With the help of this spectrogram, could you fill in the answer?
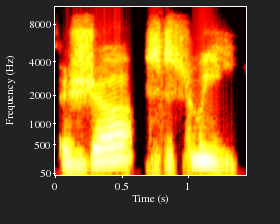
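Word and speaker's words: je suis: the first one is je sui okay i've told you already the last letter is silent so here the s is silent so this is pronounced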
